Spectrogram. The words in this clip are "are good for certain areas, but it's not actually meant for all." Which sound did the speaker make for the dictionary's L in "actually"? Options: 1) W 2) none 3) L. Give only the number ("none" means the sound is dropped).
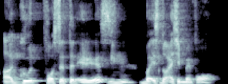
2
